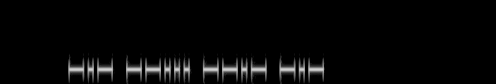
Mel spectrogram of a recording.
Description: Morse code, heard as a keyed tone, about 25 wpm, 700 Hz. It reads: K7QK
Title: USA Call Signs - 4 Characters - Repeated 2x - 25wpm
